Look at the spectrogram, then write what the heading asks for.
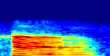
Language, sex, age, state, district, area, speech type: Marathi, male, 30-45, Maharashtra, Nagpur, rural, conversation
